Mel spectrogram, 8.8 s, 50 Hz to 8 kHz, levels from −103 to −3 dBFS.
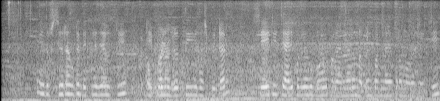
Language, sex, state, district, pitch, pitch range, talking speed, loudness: Odia, female, Odisha, Khordha, 235 Hz, 220-260 Hz, 100 wpm, -19 LUFS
